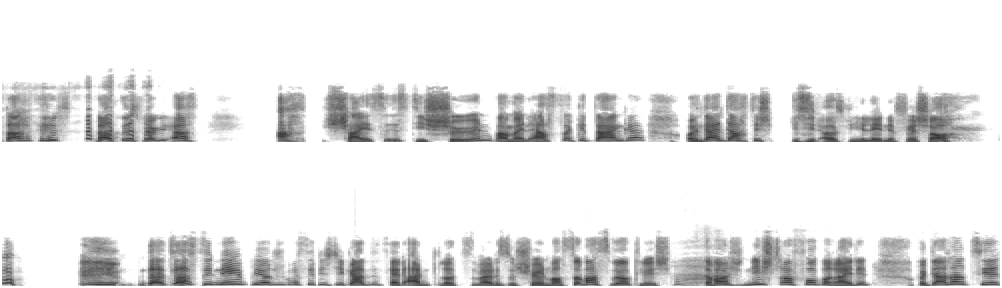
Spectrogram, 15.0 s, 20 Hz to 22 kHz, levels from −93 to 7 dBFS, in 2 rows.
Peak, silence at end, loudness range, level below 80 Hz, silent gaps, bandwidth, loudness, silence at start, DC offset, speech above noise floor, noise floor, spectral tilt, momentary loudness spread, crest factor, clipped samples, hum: -2 dBFS; 0 s; 1 LU; -76 dBFS; 1.98-2.02 s, 5.81-5.89 s, 7.71-7.85 s, 7.96-8.00 s; 10 kHz; -19 LUFS; 0.05 s; under 0.1%; 38 dB; -58 dBFS; -3.5 dB/octave; 9 LU; 18 dB; under 0.1%; none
